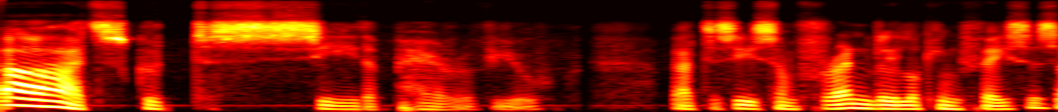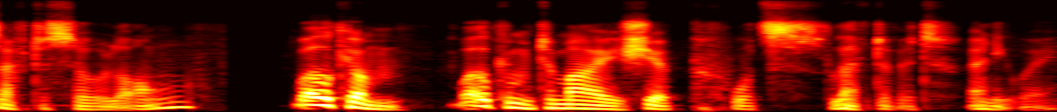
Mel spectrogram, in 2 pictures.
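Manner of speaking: thin, tinny voice like a small dome speaker. Voicing a weird little dome device for the two players, in a tinny speaker voice. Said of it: "a weird little dome thing that is very tinny".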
